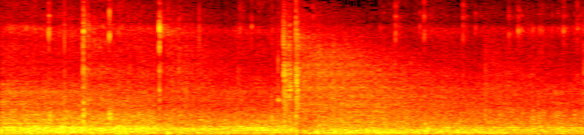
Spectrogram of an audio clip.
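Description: Table tennis ball clicking off bats and table in a short rally: several sharp, irregular hits, the loudest about two seconds in, over the steady background din of a large sports hall with other matches going on.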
